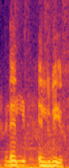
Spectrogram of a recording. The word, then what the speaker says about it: Lviv: Ella viu a Lviv, no sé si pronuncio bé el nom d'aquesta ciutat. Natàlia, bon dia, buenos días. – Hola, buenos días. Sí, se le llama Lviv. – Lviv. – Correcto.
